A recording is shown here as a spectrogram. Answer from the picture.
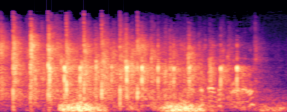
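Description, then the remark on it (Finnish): An audience claps for presenters from the Ruralia Institute of the University of Helsinki, with a steady patter of many hands filling several seconds before thinning out, along with some low murmuring in the background. “Annetaan heille aplodit.”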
